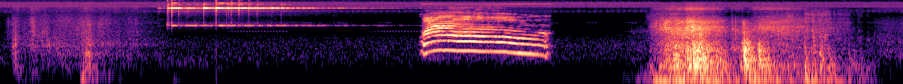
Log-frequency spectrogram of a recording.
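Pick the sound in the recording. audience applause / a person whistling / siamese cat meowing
siamese cat meowing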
